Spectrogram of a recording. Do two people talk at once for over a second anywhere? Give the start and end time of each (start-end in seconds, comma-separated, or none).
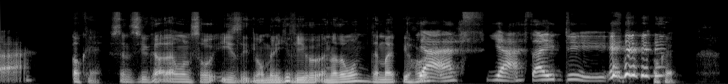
none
